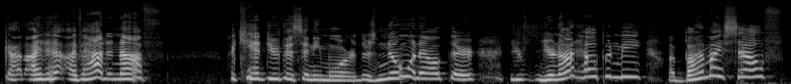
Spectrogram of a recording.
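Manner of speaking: frightened prophet pleading to God; scared Elijah. Acted. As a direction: cry out to God, scared and alone. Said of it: "and he's really scared".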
